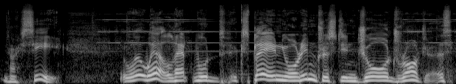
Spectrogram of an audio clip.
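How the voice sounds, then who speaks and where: A higher-pitched, gossipy British reporter. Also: male voice, expressive, darkish tone, slight background noise. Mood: polite. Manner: affable, measured, understated. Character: polite, gossipy British newspaper reporter in London. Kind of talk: radio drama acting.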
